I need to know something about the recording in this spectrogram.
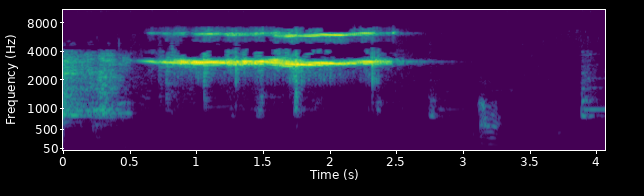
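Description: A loud, shrill, high-pitched tone held steady for about two seconds, then cut off, after a brief snatch of music at the start.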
